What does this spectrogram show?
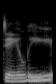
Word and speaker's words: Daylyy: So Megan had suggested the app Daily. Again, that's spelled Daylyy.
